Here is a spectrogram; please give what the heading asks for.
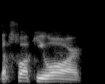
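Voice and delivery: loud, defiant, sharply snapped tone.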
